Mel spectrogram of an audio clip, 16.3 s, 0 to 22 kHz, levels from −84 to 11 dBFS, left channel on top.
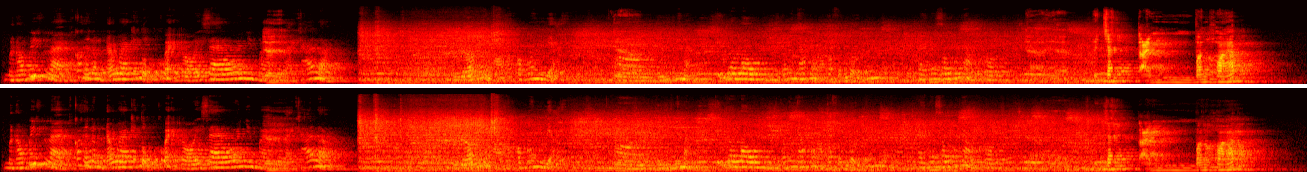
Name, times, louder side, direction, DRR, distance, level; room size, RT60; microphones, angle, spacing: voice 1, 0.0-4.2 5.3-7.2 7.7-8.7 8.9-12.5 13.6-14.0, equal, 35° right, 1 dB, 6.5 m, -28 dB
voice 2, 3.3-3.6 7.7-8.0 12.8-13.4 13.6-13.9 14.2-15.4, left 4 dB, 55° left, 2 dB, 5.5 m, -26 dB
sound 1, 4.5-13.9, right 3 dB, 75° right, 3.0 m, -30 dB
29.0 x 21.0 x 6.1 m, 1.1 s
head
